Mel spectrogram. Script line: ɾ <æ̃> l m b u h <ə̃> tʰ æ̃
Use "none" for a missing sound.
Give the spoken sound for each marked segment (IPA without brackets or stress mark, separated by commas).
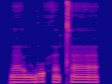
æ̃, ə̃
